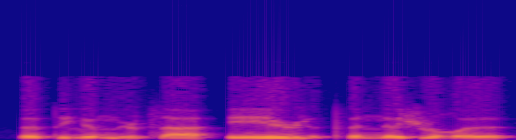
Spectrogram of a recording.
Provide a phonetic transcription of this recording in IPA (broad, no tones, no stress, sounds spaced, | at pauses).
ə t̪ ɪ lʲ ɔ n̪ ə̰ ɭ t͡s a | eː ɭ j ə̰ t̪ʰ ə n əː ʃ ɭ u ʁʷ əː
